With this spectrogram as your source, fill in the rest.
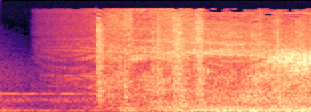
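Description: A spaceship engine hums loudly and rises.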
